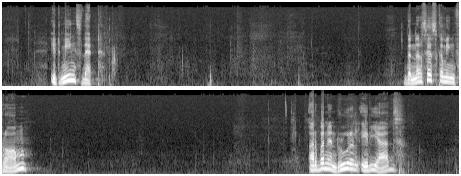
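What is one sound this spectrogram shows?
An elderly man speaks calmly into a close microphone, in short bursts.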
